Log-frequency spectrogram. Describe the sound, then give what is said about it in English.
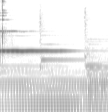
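Glasses clink together in a toast, a bright ringing tone that lingers, followed by a couple of softer taps as the glasses touch again. No one speaks. “Let's taste this thing and jump in tonight, yes, dude. Please. Let's do it. Here we go. Cheers.”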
